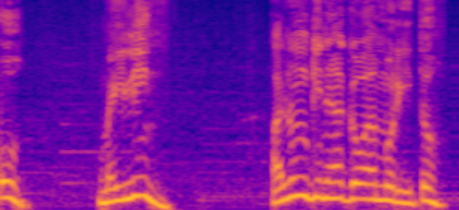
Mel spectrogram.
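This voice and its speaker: A polite, easygoing young man in a radio drama. His voice sits a little high, with faint music behind him. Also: expressive, moderate pace, a little mellow. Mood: polite, casual. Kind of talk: Tagalog radio drama dialogue.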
